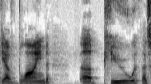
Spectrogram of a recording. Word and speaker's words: Pew: He's pretty funny in this, and some of the other characters, like you have Blind Pew, that's how you say it, played by John Laurie, I think, yeah.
